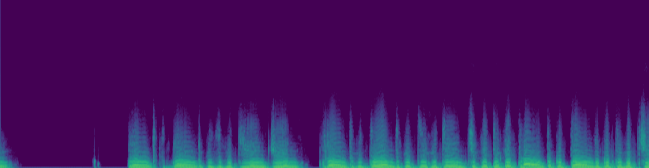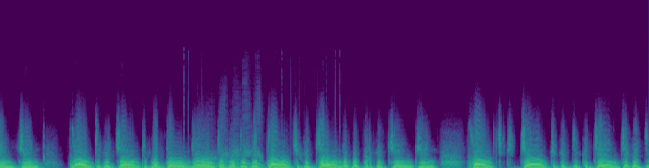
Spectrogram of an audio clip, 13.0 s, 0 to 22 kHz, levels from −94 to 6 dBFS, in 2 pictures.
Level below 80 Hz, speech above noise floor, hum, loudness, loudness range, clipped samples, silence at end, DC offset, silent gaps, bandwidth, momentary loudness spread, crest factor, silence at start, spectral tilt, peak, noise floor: -52 dBFS; 58 dB; none; -26 LUFS; 2 LU; under 0.1%; 0 s; under 0.1%; none; 7.2 kHz; 5 LU; 16 dB; 0 s; -8.5 dB/octave; -10 dBFS; -83 dBFS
